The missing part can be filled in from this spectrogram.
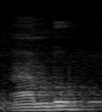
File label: "woman", Kuman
